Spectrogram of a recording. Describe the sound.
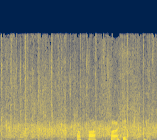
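An audience applauds steadily for about three seconds as Peter Heerschop is welcomed, a dense, even wash of clapping, with a few short voiced shouts or calls rising over it near the end.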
